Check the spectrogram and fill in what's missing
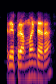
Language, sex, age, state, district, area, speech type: Telugu, male, 18-30, Telangana, Ranga Reddy, urban, conversation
